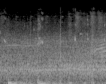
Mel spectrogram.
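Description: A basketball dribbled on a hardwood court: a few short, sharp bounces over a steady low bed of piped-in arena music.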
